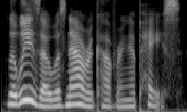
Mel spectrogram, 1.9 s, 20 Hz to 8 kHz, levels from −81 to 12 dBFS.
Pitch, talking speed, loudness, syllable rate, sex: 215 Hz, 160 wpm, -17 LUFS, 6.4 syllables/s, female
